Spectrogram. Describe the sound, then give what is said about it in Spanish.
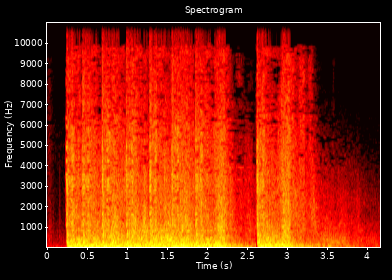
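Loud bursts of rapid gunfire, a sustained rattling volley lasting about two seconds, a brief pause, then a second shorter burst that trails off into a fading echo. No voices. The shooter just pulls the trigger, so the shots go off wildly. “Te limitas a apretar el gatillo y por eso los tiros te salen a lo loco.”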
